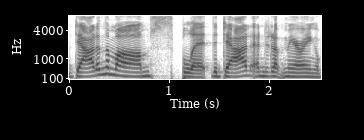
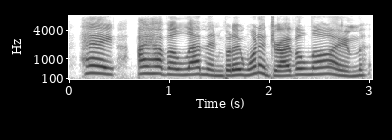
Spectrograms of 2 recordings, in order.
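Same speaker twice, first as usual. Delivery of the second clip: higher-pitched schoolkid on the phone; prank-calling kid; 6 semitones higher, 3 dB louder than usual. Retold or imitated. Kid prank-calling a car service, imitated high voice. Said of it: "he was, like, doing a prank call".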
